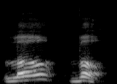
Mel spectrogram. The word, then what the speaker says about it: Louisville: I'm originally from Louisville two syllables that's how you spell it too low bull um yes me as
